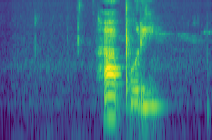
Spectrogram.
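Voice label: "hapori", Maori; community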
